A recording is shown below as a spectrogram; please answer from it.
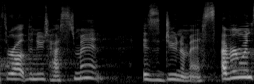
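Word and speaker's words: δύναμις: the New Testament is dunamis. Everyone say dunamis. Dunamis. looks like dynamis and it is where we get the English word dynamite but it is pronounced dunamis.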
